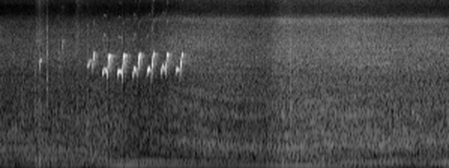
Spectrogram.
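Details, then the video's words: Black-crested bulbul, loud and clear, used as master song to encourage caged bulbuls to sing. A burst of about seven sharp, bouncy whistled notes runs over roughly one second, followed by a steady background hum. "dengar suara kutilang emas ini"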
